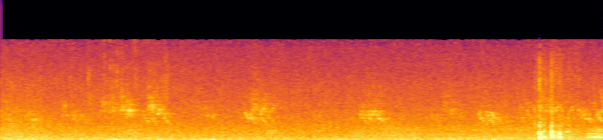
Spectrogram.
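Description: Quiet outdoor ambience: a steady background hiss with a few faint, high, distant bird chirps scattered through it.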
